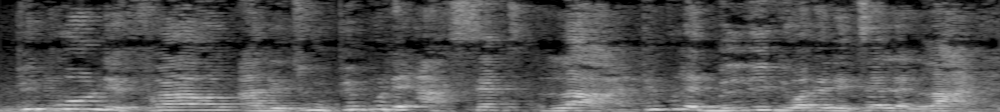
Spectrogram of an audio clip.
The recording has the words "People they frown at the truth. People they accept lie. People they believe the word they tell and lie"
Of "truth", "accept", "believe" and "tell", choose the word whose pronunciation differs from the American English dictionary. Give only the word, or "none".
truth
